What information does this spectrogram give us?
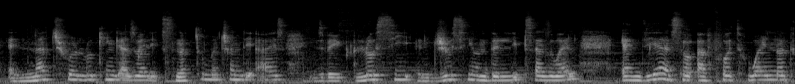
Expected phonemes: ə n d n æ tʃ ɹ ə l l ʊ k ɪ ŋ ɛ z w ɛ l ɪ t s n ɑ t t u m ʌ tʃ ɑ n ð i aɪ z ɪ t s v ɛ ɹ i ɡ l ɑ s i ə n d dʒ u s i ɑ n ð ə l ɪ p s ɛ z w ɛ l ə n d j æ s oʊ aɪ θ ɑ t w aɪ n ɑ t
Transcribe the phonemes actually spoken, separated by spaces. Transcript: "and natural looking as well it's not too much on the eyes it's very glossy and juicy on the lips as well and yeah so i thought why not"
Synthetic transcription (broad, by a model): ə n n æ tʃ ɹ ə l l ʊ k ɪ ŋ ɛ z w ɛ l ɪ t s n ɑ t t u m ʌ tʃ ɑ n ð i aɪ z ɪ t s v ɛ ɹ i ɡ l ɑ s i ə n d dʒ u s i ɑ n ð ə l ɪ p s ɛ z w ɛ l ə n d j æ s oʊ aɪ f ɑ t w aɪ n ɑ t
